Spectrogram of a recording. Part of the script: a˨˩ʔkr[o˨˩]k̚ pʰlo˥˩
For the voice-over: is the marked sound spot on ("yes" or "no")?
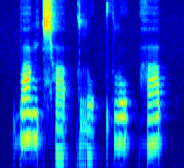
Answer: yes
